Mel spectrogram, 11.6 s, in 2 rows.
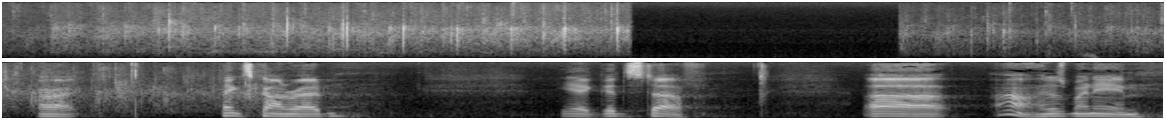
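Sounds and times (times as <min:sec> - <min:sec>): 
audience round of applause: 0:00.0 - 0:03.2, 0:04.5 - 0:07.5
speech: 0:06.0 - 0:07.6, 0:08.6 - 0:09.4, 0:10.1 - 0:11.5.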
